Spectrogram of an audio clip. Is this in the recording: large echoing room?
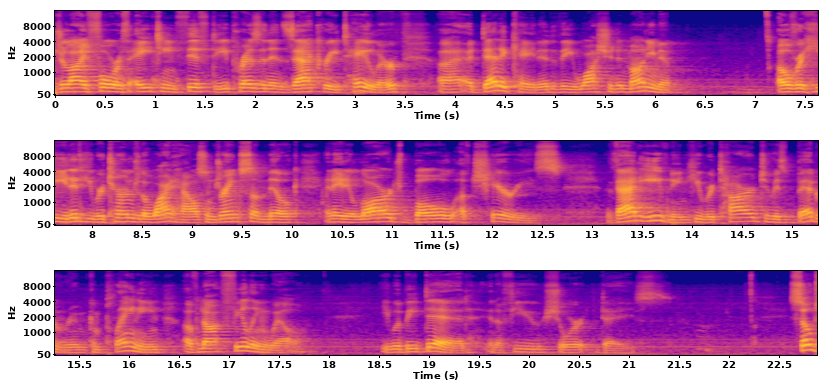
yes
